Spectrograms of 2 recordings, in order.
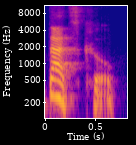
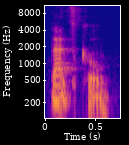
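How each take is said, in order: First: Said in the usual way. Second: An afterthought dropped to a murmur; soft murmured echo. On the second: Real, not acted. Host echoing her own comment to chat, much softer. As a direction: repeat it much softer, almost to herself. Quiet repeat under her breath.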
